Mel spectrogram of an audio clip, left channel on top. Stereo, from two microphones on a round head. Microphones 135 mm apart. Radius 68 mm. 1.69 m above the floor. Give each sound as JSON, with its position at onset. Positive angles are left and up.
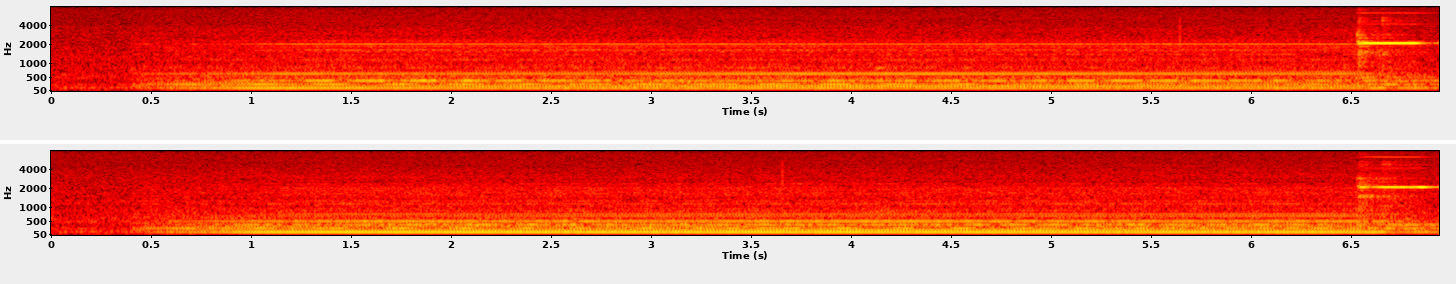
{"t": 0.4, "sound": "a microwave", "side_deg": 50, "distance_m": 1.7}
